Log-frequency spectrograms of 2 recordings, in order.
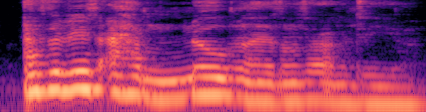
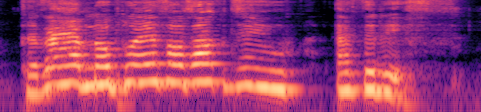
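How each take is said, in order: First: Said in the usual way. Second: Much higher and louder, pushing on talking; loud declaration. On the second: Acted. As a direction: belt it out like a final ruling. Vowing not to talk to him.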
